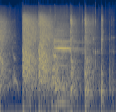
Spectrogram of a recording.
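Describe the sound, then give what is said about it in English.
Gunshots crack out in a quick volley, several sharp, loud blasts close together. Each blast is followed by a short, ringing decay. “that kind of shooting I never seen before”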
